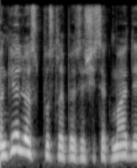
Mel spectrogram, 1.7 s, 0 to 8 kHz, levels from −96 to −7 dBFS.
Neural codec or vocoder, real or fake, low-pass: none; real; 7.2 kHz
